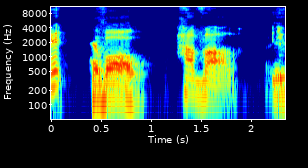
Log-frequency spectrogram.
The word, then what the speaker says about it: Heval: Heval.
